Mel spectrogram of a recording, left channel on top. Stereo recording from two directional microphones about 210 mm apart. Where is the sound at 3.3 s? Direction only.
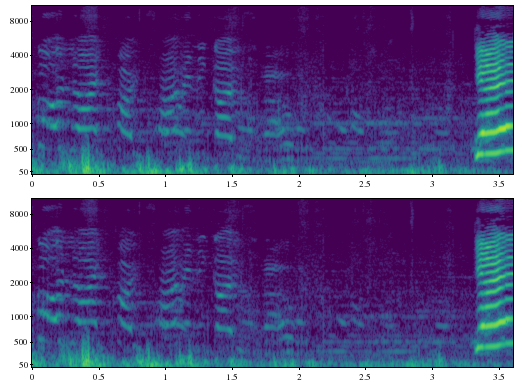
25° left (ahead or behind).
